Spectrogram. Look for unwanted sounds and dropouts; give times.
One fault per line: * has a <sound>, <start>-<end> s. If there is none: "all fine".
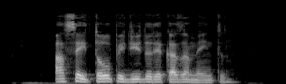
all fine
